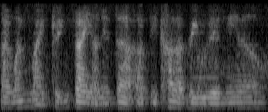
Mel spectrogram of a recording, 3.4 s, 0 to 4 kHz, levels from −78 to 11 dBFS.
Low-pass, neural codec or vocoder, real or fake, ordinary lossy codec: 3.6 kHz; codec, 24 kHz, 0.9 kbps, WavTokenizer, medium music audio release; fake; none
